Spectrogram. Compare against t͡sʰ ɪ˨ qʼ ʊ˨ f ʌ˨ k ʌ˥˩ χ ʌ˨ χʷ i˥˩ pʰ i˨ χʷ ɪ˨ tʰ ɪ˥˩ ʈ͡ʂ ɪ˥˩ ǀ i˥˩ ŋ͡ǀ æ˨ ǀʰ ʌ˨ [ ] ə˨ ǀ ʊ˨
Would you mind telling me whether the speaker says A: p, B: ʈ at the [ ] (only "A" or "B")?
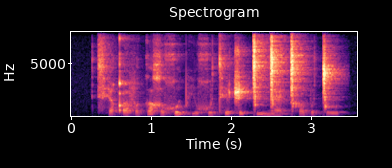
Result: A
